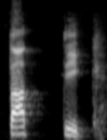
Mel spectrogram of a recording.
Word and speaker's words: তাত্ত্বিক: যুক্ত ব্যঞ্জন মানে কি, একাধিক ব্যঞ্জনের সাথে যদি ব ফলা যুক্ত হয় সেক্ষেত্রে ব এর উচ্চারণ থাকে না। যেমন উচ্ছ্বাস, উচ্ছ্বাস, উজ্জ্বল, উজ্জ্বল, তাত্ত্বিক।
